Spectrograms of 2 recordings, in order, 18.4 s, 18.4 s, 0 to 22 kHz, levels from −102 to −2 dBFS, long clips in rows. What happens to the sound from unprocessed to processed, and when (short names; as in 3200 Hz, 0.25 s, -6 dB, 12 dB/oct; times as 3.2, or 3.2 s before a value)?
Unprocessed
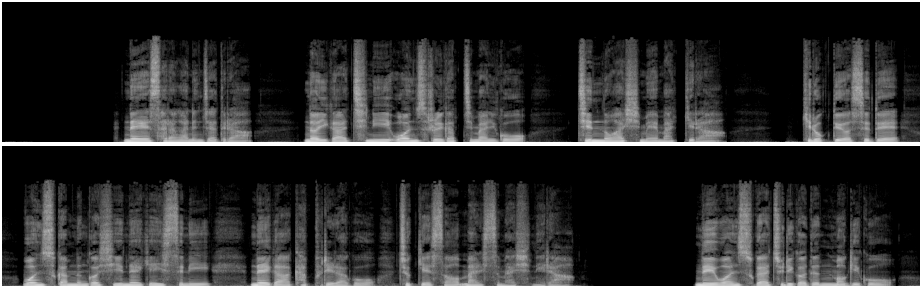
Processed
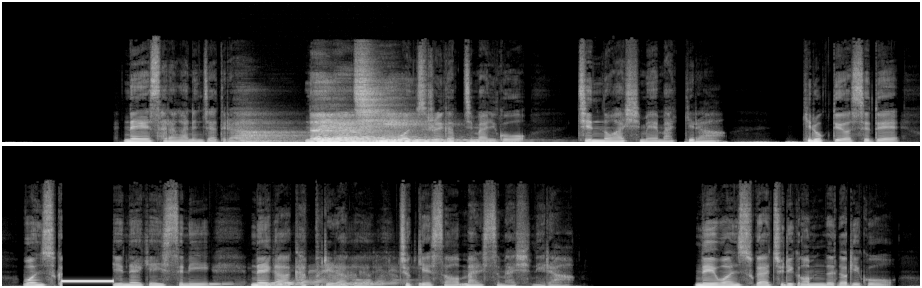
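2.29–3.88 reverb throw, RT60 2 s, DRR -10.5 dB
6.76–8.2 tilt -3.5 dB/oct
9.77–10.29 bleep 832 Hz -14.5 dBFS
11.12–13.39 delay with a stepping band-pass 0.128 s, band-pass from 330 Hz, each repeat 0.7 oct, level -1.5 dB
17.15–17.62 reverse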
